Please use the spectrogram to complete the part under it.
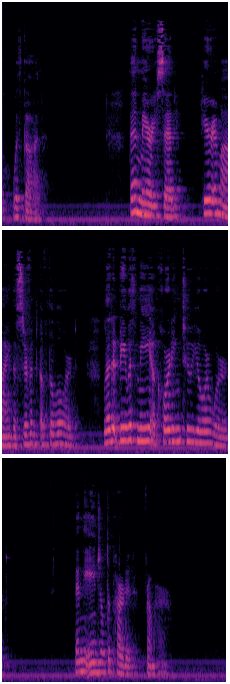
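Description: An older woman reads out calmly, close to a microphone.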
